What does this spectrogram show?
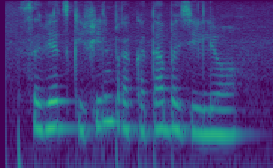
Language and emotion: Russian, neutral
